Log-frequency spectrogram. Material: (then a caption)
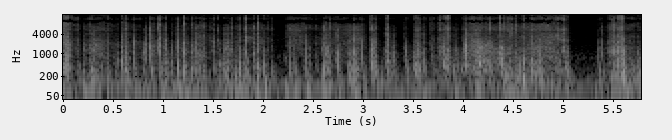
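Denim. Long acrylic nails scratch and rub the front of soft blue denim jeans lying flat on a fur rug, working over the waistband and near the metal button. The result is a dense stream of quick, dry scratching and rasping strokes, with a brief lull near the end before a final burst of scratching.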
